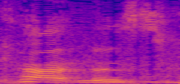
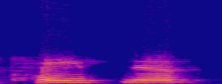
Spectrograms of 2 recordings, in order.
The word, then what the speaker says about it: Caithness: Erin of Caithness, you are up. It's actually Caithness, but that's okay. You're not the first one to mispronounce that.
